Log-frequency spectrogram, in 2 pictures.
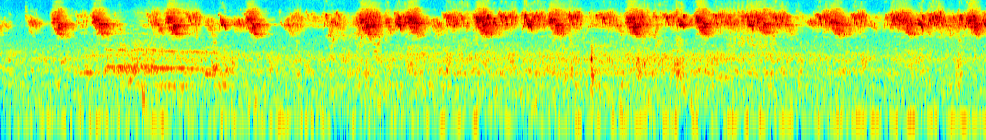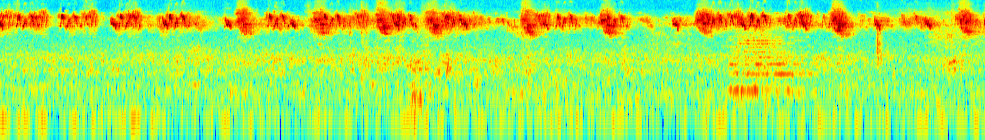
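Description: Small birds chirping outdoors, a steady stream of short high chirps overlapping one after another.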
